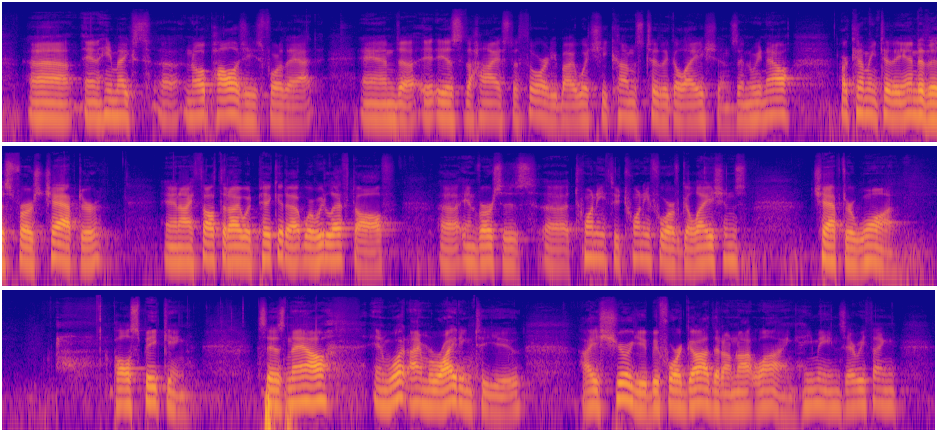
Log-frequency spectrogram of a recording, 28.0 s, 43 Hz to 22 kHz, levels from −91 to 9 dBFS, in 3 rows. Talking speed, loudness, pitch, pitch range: 175 wpm, -20 LUFS, 125 Hz, 120-140 Hz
